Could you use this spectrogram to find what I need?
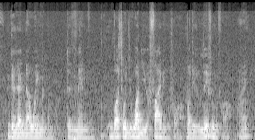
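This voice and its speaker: A man's medium-pitched voice, dark and mellow in tone, somewhat breathy. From Asia. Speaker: podcast host. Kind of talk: casual monologue.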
